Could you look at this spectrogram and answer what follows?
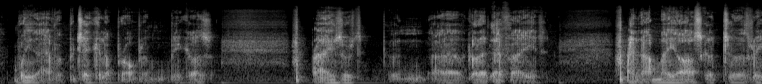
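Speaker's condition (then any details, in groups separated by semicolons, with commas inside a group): Total laryngectomy; total laryngectomy, larynx surgically removed; unusual voice, cannot lower voice, understood in quiet settings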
